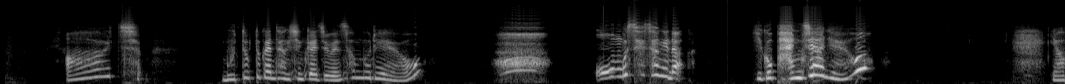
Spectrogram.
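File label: Korean, female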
